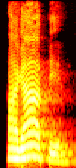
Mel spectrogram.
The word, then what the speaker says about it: agape: Agape. Vamos falar com a pronúncia certa? Agape. Esse segundo A tem que sair da garganta.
